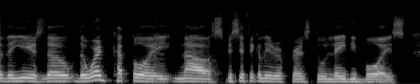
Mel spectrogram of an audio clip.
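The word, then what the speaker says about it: กะเทย: that they used was us was uh is pronounced as katoi atoi actually reflects more in terms of androgyny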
